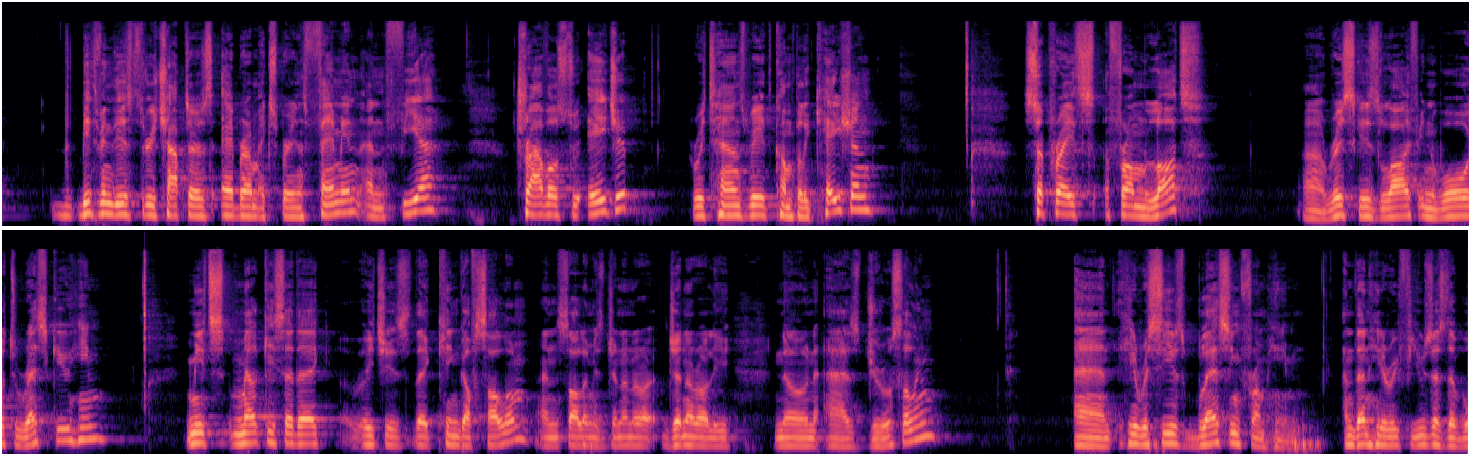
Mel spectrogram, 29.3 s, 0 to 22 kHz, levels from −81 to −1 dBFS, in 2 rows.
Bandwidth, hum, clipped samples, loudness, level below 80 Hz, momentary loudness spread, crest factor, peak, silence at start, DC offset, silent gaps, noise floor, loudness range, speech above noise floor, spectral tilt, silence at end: 16.5 kHz; none; under 0.1%; -21 LUFS; -58 dBFS; 12 LU; 22 dB; 0 dBFS; 0.5 s; under 0.1%; none; -71 dBFS; 4 LU; 50 dB; -4 dB/octave; 0 s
